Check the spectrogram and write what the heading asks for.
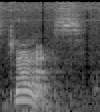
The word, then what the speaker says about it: Tess: my name is miss tess i want you to call me miss tess when i think about my name it rhymes with mess sometimes i like to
